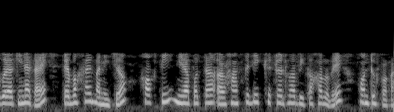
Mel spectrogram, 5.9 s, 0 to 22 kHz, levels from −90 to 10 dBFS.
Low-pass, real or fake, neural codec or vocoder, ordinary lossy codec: 3.6 kHz; fake; codec, 16 kHz, 4 kbps, FreqCodec, larger model; none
